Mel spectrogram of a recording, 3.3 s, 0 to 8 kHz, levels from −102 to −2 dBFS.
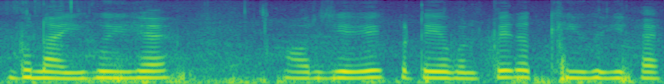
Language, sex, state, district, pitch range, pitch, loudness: Hindi, female, Punjab, Pathankot, 220-240 Hz, 230 Hz, -14 LUFS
